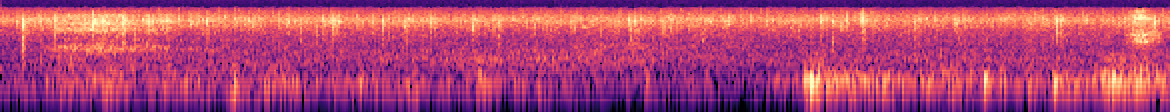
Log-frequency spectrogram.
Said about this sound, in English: A flicker of the house lights. A flash in the street outside. And I just had to come out and hear the thunder.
